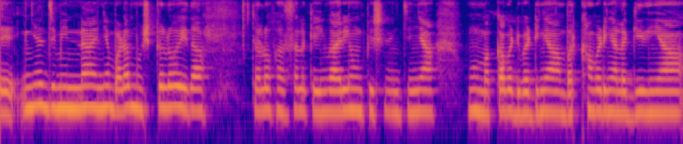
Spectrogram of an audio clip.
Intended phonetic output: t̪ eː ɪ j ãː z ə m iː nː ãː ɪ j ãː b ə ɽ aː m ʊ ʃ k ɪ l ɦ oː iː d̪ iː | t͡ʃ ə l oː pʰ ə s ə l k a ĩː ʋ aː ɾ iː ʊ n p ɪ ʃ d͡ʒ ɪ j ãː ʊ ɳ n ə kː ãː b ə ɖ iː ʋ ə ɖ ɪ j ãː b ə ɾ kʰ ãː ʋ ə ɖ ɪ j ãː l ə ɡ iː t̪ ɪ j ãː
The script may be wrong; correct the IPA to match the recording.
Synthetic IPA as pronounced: t̪ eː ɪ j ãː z ə m iː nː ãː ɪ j ãː b ə ɽ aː m ʊ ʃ k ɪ l ɦ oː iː d̪ aː | t͡ʃ ə l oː pʰ ə s ə l k ə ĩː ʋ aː ɾ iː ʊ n p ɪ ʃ d͡ʒ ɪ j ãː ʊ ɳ m ə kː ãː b ə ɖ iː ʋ ə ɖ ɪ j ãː b ə ɾ kʰ ãː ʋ ə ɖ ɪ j ãː l ə ɡ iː d̪ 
